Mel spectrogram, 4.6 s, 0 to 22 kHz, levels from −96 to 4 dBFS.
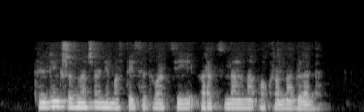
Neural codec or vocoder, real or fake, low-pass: none; real; 5.4 kHz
